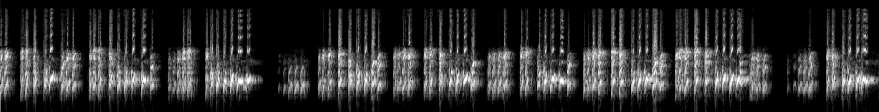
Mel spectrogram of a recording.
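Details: Harsh, grating croaks of a white-breasted waterhen lure recording, repeated rapidly and almost without a break, the notes short and uneven in rhythm.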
